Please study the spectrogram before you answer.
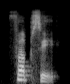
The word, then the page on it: fubsy: Indian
